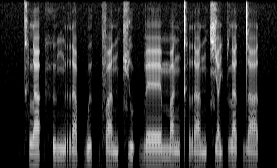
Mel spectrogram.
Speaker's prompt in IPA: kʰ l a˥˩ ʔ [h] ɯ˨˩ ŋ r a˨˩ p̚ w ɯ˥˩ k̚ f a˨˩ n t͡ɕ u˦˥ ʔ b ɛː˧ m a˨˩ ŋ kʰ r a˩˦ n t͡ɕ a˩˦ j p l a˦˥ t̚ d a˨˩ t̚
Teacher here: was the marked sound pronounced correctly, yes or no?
yes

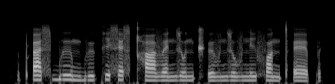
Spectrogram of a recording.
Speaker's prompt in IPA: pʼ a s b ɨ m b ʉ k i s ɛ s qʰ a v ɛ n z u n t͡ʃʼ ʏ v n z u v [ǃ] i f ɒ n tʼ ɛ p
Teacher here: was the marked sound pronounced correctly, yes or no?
no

